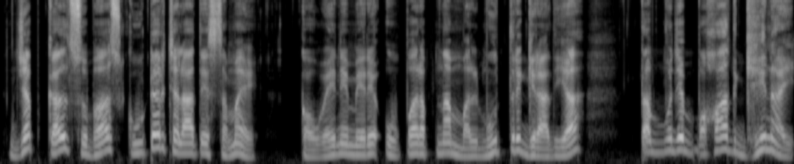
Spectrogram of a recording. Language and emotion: Hindi, disgusted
